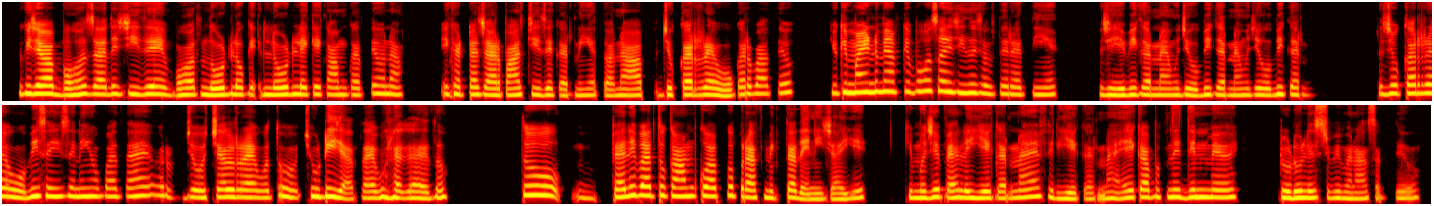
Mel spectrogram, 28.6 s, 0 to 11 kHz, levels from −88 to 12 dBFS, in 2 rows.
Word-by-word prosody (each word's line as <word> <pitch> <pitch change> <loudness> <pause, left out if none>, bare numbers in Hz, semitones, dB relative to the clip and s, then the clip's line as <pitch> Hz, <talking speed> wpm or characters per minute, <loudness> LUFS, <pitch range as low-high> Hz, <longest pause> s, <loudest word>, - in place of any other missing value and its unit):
क्योंकि 265 0 +2
जब 265 0 +7
आप 260 -1 +5
बहुत 220 +3 +1
ज़्यादा 245 0 0
चीजें 245 -2 +1
बहुत 225 +3 0
लोड 225 +1 +3
लो 240 -1 +1
के - - -3
लोड 230 +1 +3
लेके 240 0 0
काम 230 -1 -4
करते 225 +4 -6
हो 260 -1 0
ना, 245 -2 -2 0.4
इकट्ठा 245 -1 -1
4-5 220 0 +1
चीजें 220 -2 -2
करनी 210 0 -5
है, 215 - -4
तो 200 -1 -6
ना 205 0 -1
आप 215 - -3
जो 225 +2 0
कर 225 0 +3
रहे 225 +1 +1
हो, 210 -3 +1
वो 190 - -1
कर 240 +4 -3
पाते 265 +2 -5
हो 305 +1 -2 0.4
क्योंकि 280 +2 0
माइंड 310 +1 +5
में 335 - +3
आपकी 330 0 -2
बहुत 340 +2 -2
सारी 335 -2 +1
चीज़ें 290 -1 +1
चलती 255 -2 -4
रहती 235 -1 -4
हैं। 235 - -3 0.5
मुझे 220 0 0
ये 215 0 +3
भी 225 +1 +1
करना 220 -2 -1
है, - - -2
मुझे 215 +1 -1
वो 200 - -1
भी 230 +2 0
करना 215 -2 -2
है, 210 - -3
मुझे 215 +1 -2
वो 215 -1 0
भी 245 - +2
करना 230 -2 -5
है। 210 - -26 0.7
तो 250 - -4
जो 270 +2 +1
कर 275 0 +2
रहे 280 0 +1
हो, 260 - +1
वो 230 -3 +1
भी 270 +5 +5
सही 275 -1 +1
से 280 0 -1
नहीं 275 +1 +2
हो 275 - 0
पाता 270 0 -4
है 295 +2 0
और 300 -4 -6
जो 235 0 0
चल 250 +1 +2
रहा 245 -1 +1
है, 235 - +1
वो 230 0 -2
तो 250 0 -1
छूट 270 +2 +1
ही 270 - +8
जाता 215 0 -2
है, 215 - 0
बोला 230 -1 +2
जाए 215 -1 0
तो। 240 +4 -2 0.8
तो 315 -3 +4 0.6
पहली 260 +4 +4
बात 300 -2 +4
तो 305 - +2
काम 280 0 +2
को 295 +1 +1
आपको 280 +2 0
प्राथमिकता 235 -3 0
देनी 180 -2 -1
चाहिए, 185 +5 -2 0.4
कि 230 - -2
मुझे 225 +2 +3
पहले 230 -1 +2
ये 220 0 +3
करना 215 +2 -2
है 260 +2 +1
फिर 240 -7 -4
ये 195 -1 +1
करना 190 +2 -4
है। 205 -1 -2
एक 235 +1 -1
आप 245 +1 0
अपने 250 0 +1
दिन 240 +3 +2
में 240 0 +1 0.5
टू-डू 225 -1 +5
लिस्ट 225 0 +2
भी 220 0 -1
बना 200 0 -2
सकते 220 -1 -8
हो, 215 +2 -5
235 Hz, 240 wpm, -19 LUFS, 220-265 Hz, 0.8 s, ही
